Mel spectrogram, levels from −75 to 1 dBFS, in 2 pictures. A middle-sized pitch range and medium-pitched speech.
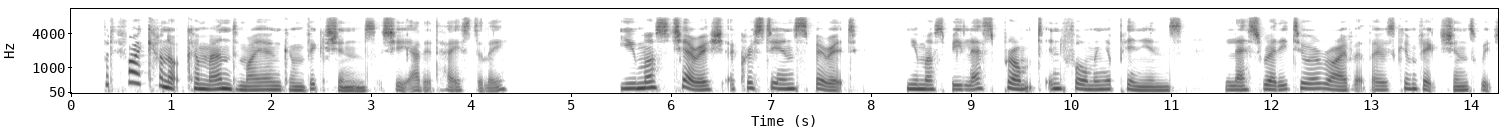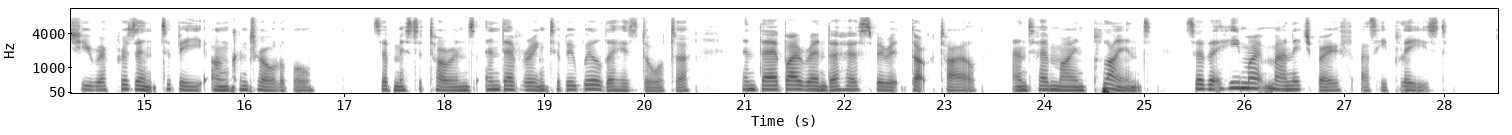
Yes: average, 4.4 semitones; medium, 150 Hz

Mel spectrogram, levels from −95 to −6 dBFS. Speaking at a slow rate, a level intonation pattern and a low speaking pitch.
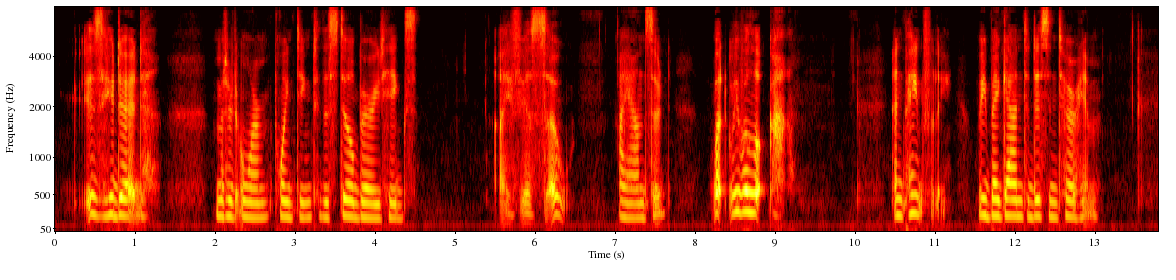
No: slow, 110 wpm; narrow, 2.3 semitones; high, 210 Hz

